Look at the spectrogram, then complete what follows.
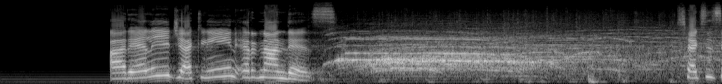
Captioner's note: audience applauding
